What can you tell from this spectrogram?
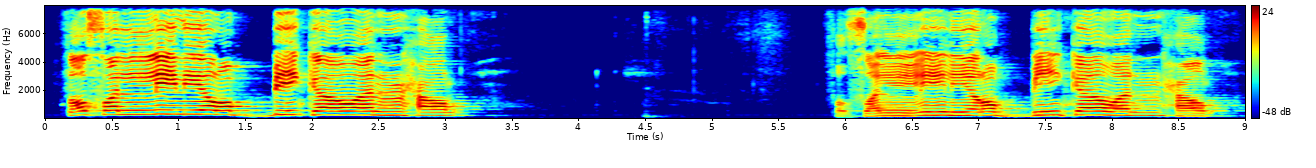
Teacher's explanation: ওয়ান হার ওয়ান এটা হচ্ছে ইজহার, নুন সাকিনের বামে হা আসছে, হা ইজহারের হরফ, গুন্না ছাড়া স্পষ্ট করে পড়তে হবে। ওয়ান হার র পুর হবে এবং রয়ের মধ্যে ওয়াকফ করতে হবে।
